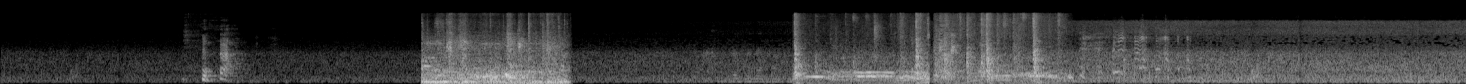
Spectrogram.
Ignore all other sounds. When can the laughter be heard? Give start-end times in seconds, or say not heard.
1.8-2.4, 7.0-8.0, 10.8-12.0.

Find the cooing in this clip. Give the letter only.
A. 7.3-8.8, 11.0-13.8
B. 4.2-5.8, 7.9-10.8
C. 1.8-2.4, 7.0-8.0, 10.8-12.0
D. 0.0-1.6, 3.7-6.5
B.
